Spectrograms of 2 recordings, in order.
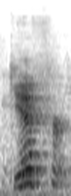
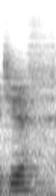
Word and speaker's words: GIF: Is it GIF or GIF? I need to gather intel. Okay. So, you do like the solid G. Gotcha. Yeah, I do the soft G.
